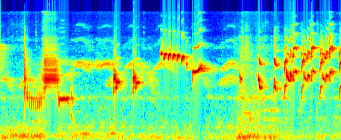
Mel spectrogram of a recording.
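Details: Asian pied starling with a mimicry-rich song meant to set other starlings singing: rough squawks and short whistles, a buzzy mid-section, ending in quick chirpy high notes.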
